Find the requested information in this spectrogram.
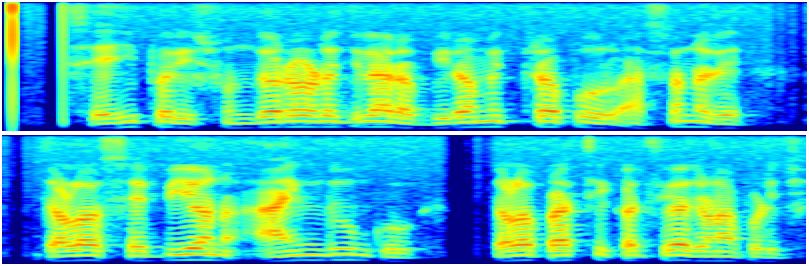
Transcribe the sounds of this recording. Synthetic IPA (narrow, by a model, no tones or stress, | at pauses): seɦipɔɾisund̪ɔɾɔɽɔd͡ʒilaɾɔbiɾɔmit̪ɾɔpuɾa̰sɔnɔɾe | d͡ʒɔɭɔsebiɔna̰jnd̪uŋku | d͡ʒ̪ɔɭɔpɾaɾt̪ʰikɔɾt̪ʰibad͡ʒɔɽ̃apɔɽit͡ʃʰi̥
